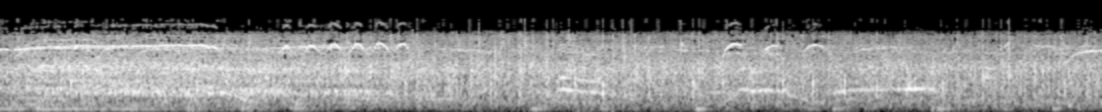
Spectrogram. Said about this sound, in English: the applause is now being volunteered and offered by the paid customers this evening at the Carousel.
